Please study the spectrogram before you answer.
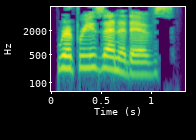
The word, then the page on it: representatives: British English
